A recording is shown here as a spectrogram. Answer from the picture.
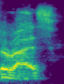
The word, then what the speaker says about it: Aryse: But some people mispronounce it. So it is pronounced Arise. It is spelled A-R-Y-S-E.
